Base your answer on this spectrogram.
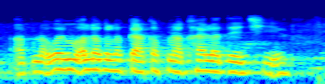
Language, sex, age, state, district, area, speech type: Maithili, female, 30-45, Bihar, Darbhanga, rural, spontaneous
